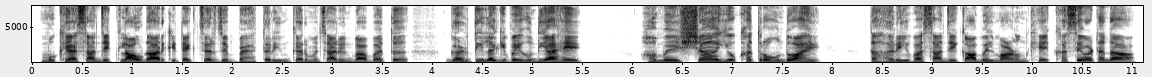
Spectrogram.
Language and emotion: Sindhi, fearful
